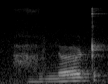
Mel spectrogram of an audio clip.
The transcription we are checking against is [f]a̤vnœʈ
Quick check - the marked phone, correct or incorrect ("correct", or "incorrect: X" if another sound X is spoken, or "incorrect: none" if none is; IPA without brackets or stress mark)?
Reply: incorrect: h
